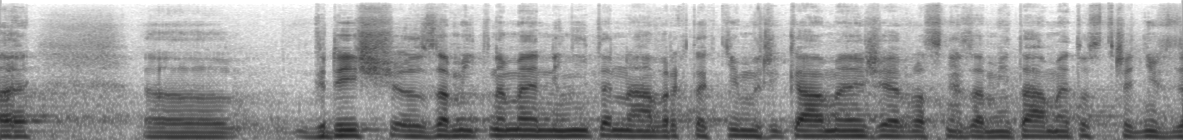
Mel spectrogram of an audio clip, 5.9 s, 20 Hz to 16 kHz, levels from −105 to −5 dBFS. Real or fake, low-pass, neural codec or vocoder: fake; 14.4 kHz; vocoder, 44.1 kHz, 128 mel bands, Pupu-Vocoder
